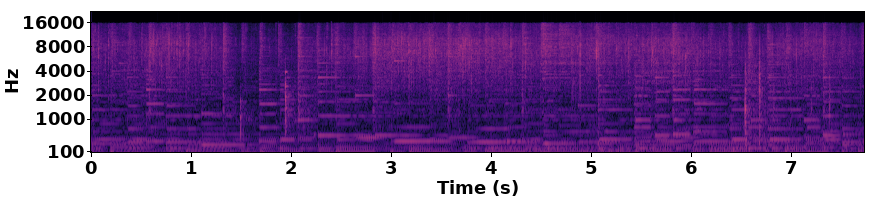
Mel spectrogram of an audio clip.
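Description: Bell peppers and garlic fry in extra virgin olive oil in a pan on a hob, giving a soft, continuous sizzle. The hiss stays mostly under prominent background music that runs throughout.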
